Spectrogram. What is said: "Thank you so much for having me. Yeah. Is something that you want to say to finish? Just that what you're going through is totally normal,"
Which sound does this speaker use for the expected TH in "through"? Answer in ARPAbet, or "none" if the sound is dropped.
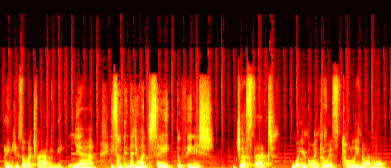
TH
